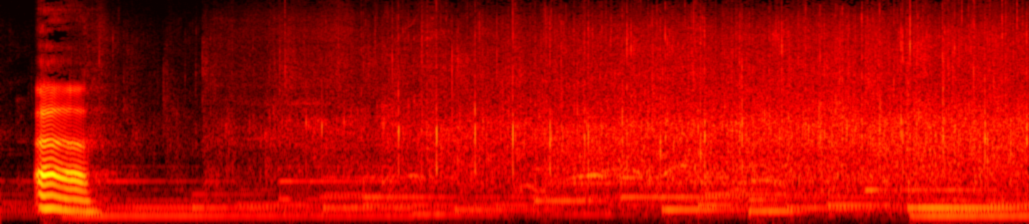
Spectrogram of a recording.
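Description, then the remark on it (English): A church audience claps steadily in praise of God, a dense, continuous patter that builds after a short vocal burst at the start, with sustained low keyboard chords shifting underneath. “We're clapping right now because you're just amazing, and sometimes we just forget it.”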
